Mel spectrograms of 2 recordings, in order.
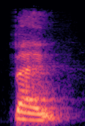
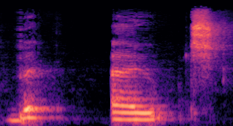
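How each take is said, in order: First: Said in the usual way. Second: BOAT split into b, long o, t; sounded out. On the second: Shown as a demonstration. Teacher spelling boat for the class, sounded out. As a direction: pull BOAT apart sound by sound. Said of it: "Is that O sound?".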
